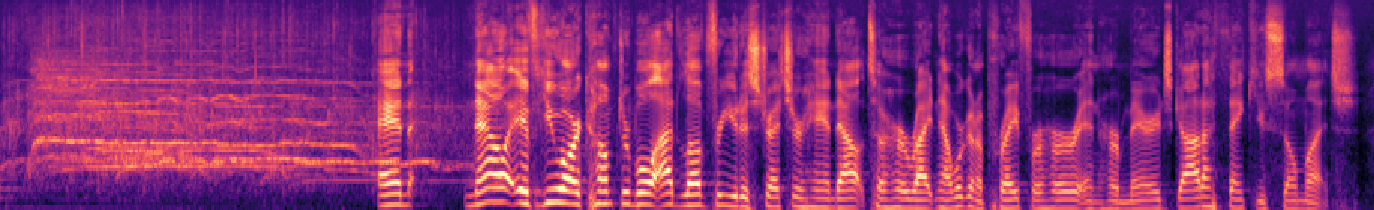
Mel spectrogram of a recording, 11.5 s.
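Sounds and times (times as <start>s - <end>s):
whoops and high-pitched shouts: 0.0s - 3.9s
audience clapping: 0.0s - 4.0s
speech: 3.1s - 11.3s.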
